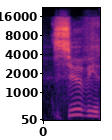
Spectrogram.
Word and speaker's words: sous vide: Sous vide.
